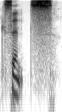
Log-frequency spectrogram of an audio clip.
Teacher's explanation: Your tongue is going to the N position, and then when you release it to make the S, pulling it down from the N to the S lets air flow through, and that creates a tiny T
